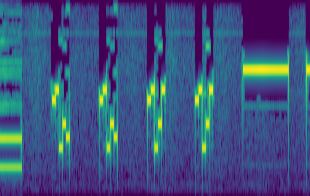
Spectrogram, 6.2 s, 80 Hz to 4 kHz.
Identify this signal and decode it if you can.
Five-tone selective call (ZVEI), heard as quick runs of five tones, tones of about 70 ms. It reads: 89153 89153 89159 89159
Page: ZVEI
